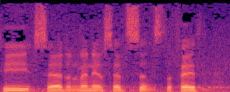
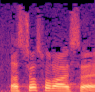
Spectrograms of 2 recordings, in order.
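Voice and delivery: higher, louder indignant outburst; indignant ghost; 8 semitones higher, 7 dB louder than usual. Acted. The ghost protests to the spirit, indignant and loud. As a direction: snap back in protest.

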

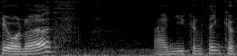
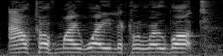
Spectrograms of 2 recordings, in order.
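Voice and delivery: loud, high, booming war-machine voice; growling tank; 8 semitones higher, 11 dB louder than usual. Acted. Battle tank growling at little robot Marvin, loud menacing bellow. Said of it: "growled the tank".

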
